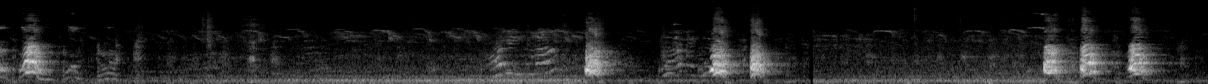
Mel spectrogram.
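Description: Labrador barking in short bursts: one bark about six seconds in, two more a second later, and three quick barks near the end.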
